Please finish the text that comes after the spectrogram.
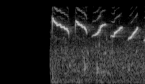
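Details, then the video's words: Pleci, the Oriental white-eye, singing in 'gacor ngalas' style as a lure recording: after silence, five sharp, high, downslurred whistled notes in quick, even succession. "Burung pleci gacor ngalas pancingan bahan agar cepat bunyi"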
